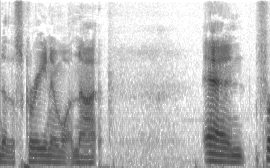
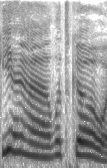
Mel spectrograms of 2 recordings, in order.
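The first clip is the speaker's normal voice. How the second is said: mock girlfriend voice, much higher and slow; a drawn-out, high imitation of her eager yes; 11 semitones higher, 4 dB louder, much slower than usual. Girlfriend voiced in retold story.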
